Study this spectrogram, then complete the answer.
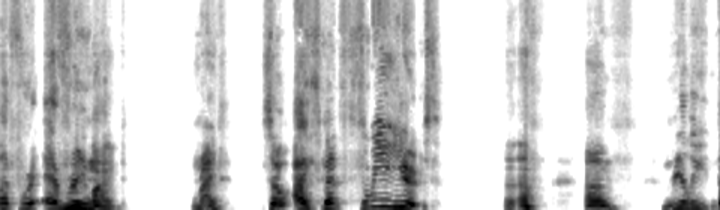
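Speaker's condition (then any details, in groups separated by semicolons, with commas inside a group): Cerebral palsy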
